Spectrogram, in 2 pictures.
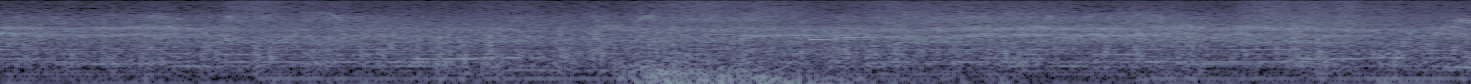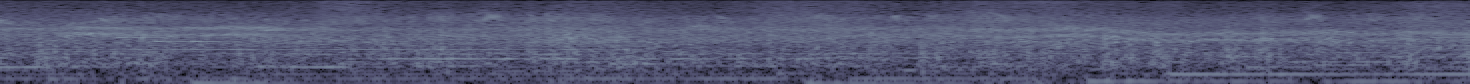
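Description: Wind rushes past steadily during fast flight.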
